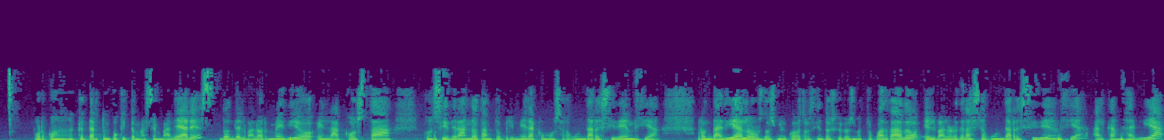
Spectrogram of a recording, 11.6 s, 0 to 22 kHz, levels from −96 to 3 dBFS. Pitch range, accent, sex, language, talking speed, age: 180-230 Hz, Spanish, female, Spanish, 170 wpm, 40-59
